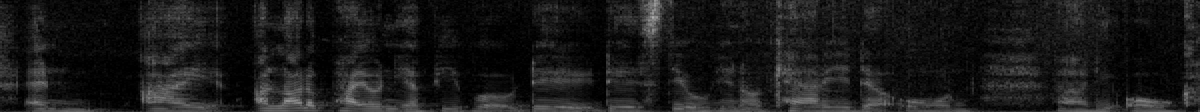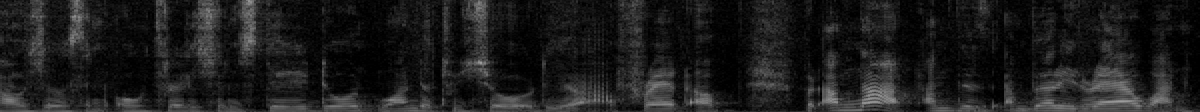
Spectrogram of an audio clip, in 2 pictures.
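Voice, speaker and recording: A woman at a moderate pace in a Thai accent, with audible room echo and noticeable background noise. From Thailand. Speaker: community activist. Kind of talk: panel discussion. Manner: animated.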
